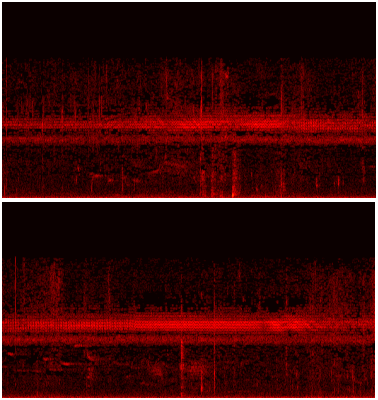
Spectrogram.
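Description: Crickets or other insects chirring in a steady, high-pitched drone, over a low rumble, with a few light clicks and taps scattered through.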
